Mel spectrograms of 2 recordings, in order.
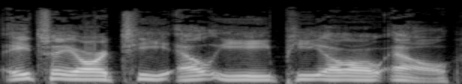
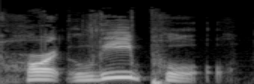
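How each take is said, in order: First: The middle syllable has no long 'ee' vowel. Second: The middle syllable has a long 'ee' vowel. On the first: The speaker calls it wrong. "I was saying Hartlepool" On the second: The speaker calls it right. "is pronounced Hartlepool. As if there were two E's there"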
